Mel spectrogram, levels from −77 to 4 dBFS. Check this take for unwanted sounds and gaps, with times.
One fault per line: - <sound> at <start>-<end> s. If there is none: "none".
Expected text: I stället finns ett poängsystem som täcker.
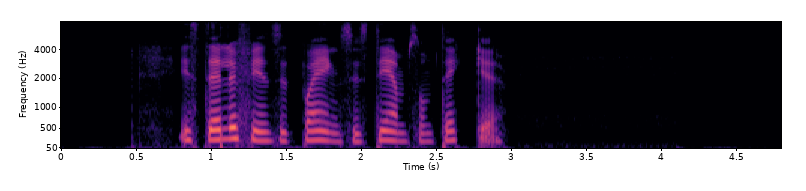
none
